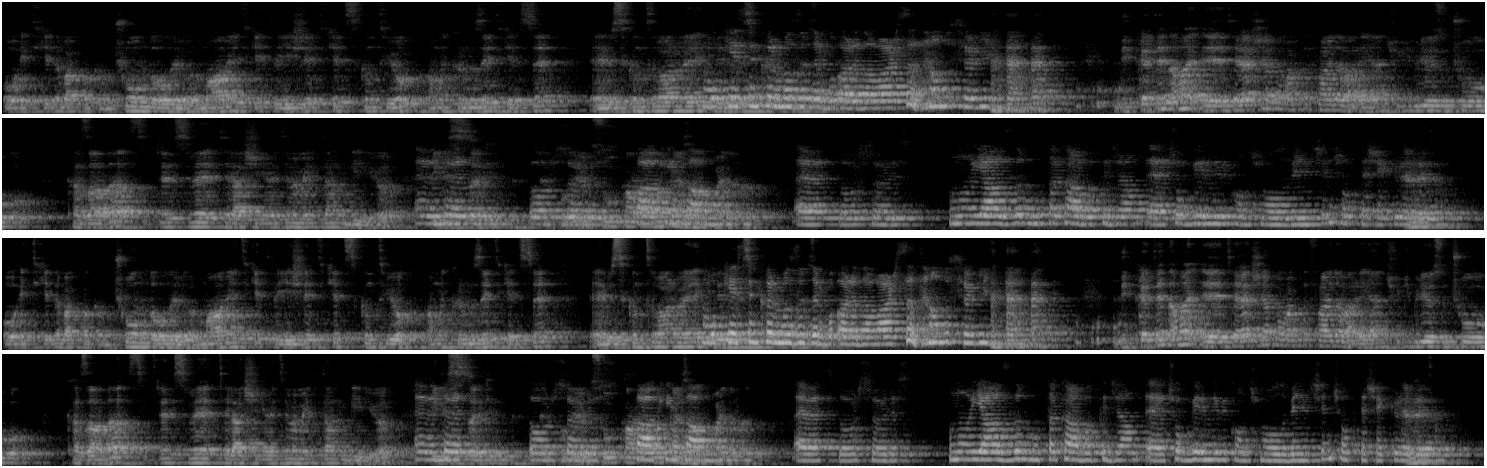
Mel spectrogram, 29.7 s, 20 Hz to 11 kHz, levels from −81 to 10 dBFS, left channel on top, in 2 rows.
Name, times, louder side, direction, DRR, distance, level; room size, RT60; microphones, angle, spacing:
voice 1, 0.0-5.5 5.9-7.4 7.9-8.3 9.9-10.4 11.1-15.1 15.5-16.1 16.4-18.7 19.1-19.8 20.2-22.4 28.8-29.1, right 1 dB, 30° right, -1 dB, 0.8 m, -32 dB
voice 2, 7.0-10.2 11.1-11.4 18.9-19.4 20.1-20.8 21.2-22.0 22.7-23.8 24.3-29.2, right 3 dB, 55° right, 0 dB, 0.4 m, -28 dB
6.7 x 2.4 x 2.7 m, 1.2 s
head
